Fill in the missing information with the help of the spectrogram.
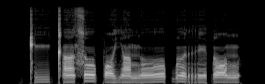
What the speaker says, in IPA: kʼiː˨kʼã˨so˦ pɔ˨ jã˨m ɾoː˨˦ɓʊ˦˨rɪ˨ ɗɔ˨n

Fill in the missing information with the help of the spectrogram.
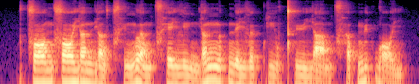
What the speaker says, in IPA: t͡sɔː˥nsɔː˥j ɐ˧njɐ˨˩w t͡sʰɪ˨˥ŋlɐ˨m t͡sʰe˨jliː˨˩ŋjɐ˥nn̪ɐ˧t̚ n̪e˨jlɵ˨˥t̚kiː˨˩w t̪ʰyː˨jaː˨˩mt͡sʰɐ˨˥p̚ myː˥k̚wɔː˨˩j

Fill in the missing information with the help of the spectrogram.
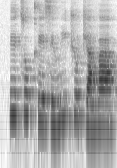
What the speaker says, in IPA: ɪ˦˨t͡so˦kʰe˨ sɪ˨βi˦t͡ʃo˦t͡ʃa˨ va˨

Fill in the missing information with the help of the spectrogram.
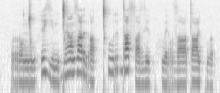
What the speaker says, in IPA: rɔ˩ŋ͡ǀu˩ hɪ˥zʲɒ˩nʲɡ͡ǀæ̃˥ zˤɪ˥ rʌ˩tˤǀʰu˥r dɛ˥sˤɪ˩zɪː˩kʷ xʷɛ˩rzˤɪː˩ tˤiː˩ kʷʌ˩

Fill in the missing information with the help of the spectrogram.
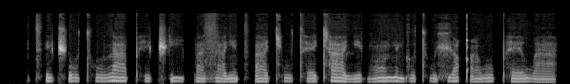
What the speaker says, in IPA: t͡sʼɪt͡ʃʼotʰola pʰɪt͡ʃʼi pazaɾʲɛ̃t͡sʼa cʰutʰɛcʰa lʲɛɡɔ̃ nɛ̃ɡʊ tʰuxʲo qʼɛ̃wo pʰɛ wa

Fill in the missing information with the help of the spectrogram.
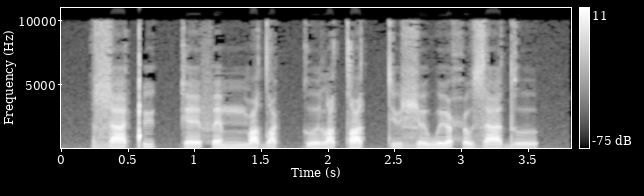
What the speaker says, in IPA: ɮaǃy kːɛfɛ mːødˤɐkːʊlɪ tˤɪtːy ɮøwøħu za dʊ

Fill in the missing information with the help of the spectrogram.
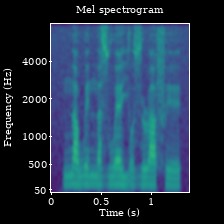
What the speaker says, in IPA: nawenazwɛ jozɹafɪ

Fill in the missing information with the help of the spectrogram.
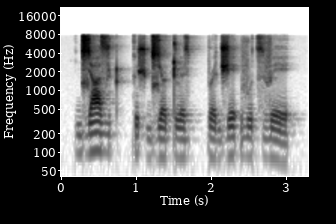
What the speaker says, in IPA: d͡ʑazʏʈkːʏʃ d͡ʑə˞ʈlʏz pːə˞d͡ʒeʔvut͡s ve

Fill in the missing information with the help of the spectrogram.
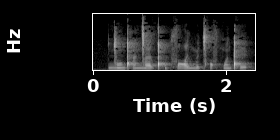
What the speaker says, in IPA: ŋ͡ǀõǃʼæ̃ ŋ͡ǀælǃʰũp sˤiːl møǀʰisˤ fœ̃lǃʰe

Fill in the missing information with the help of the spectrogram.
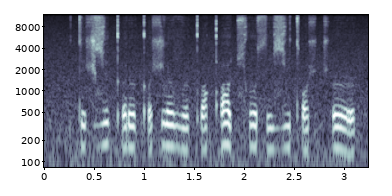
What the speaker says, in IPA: tɪʃʑɪkʼə ɾə˞kʼʌʃləvə˞ kʼuqʼu t͡ɕʰʊ siʑitʼɔʃ t͡ʃʼə˞

